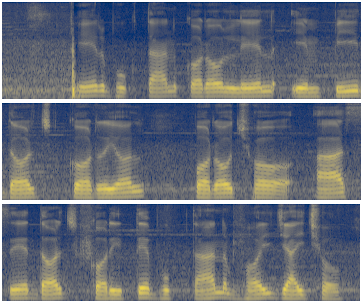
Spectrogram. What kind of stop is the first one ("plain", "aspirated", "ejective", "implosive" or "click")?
aspirated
